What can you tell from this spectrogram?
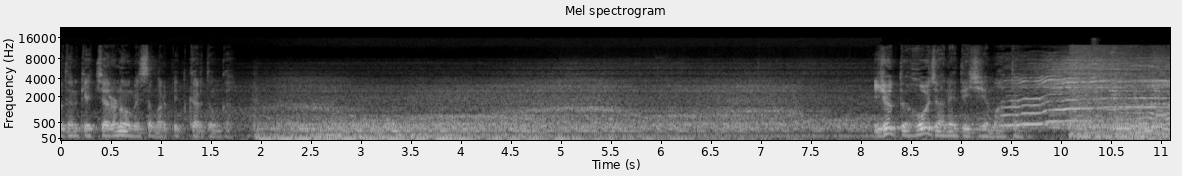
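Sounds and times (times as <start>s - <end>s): deep rumbling sound effect: 1.7s - 9.4s.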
